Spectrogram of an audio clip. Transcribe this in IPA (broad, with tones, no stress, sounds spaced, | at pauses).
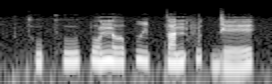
t̪ʰ u˧˩ kʰ uː˧˥ p o˧˥ n ɤː˧˥ p̚ ʋ i˧ p̚ t̪ a˧˥ n f u˥˨ t̚ d eː˩˧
